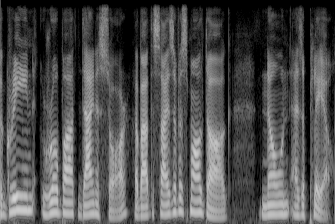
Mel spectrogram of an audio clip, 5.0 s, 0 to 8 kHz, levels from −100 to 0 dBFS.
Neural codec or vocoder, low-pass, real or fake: none; 7.2 kHz; real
